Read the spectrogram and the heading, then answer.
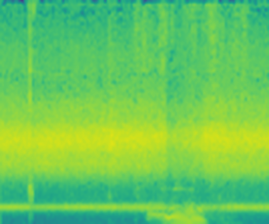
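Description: A steady, high-pitched cicada drone holds unbroken for the whole stretch, loud and even. Midway, a person briefly lets out a falling vocal exclamation over the buzz.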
